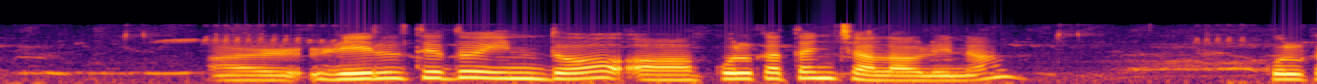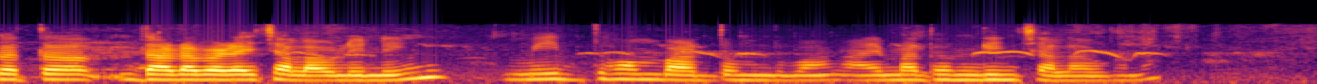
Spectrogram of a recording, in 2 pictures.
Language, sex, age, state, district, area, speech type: Santali, female, 18-30, West Bengal, Uttar Dinajpur, rural, spontaneous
